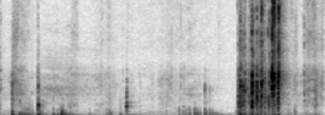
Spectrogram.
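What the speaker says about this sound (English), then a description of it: "We're going to shuffle this terror deck and get into it." Cards from a Final Girl board game terror deck being shuffled, a burst of dense riffling near the end after quieter handling and scattered table clicks, with faint talk in the background.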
